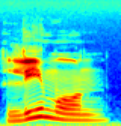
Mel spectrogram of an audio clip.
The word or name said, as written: limon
